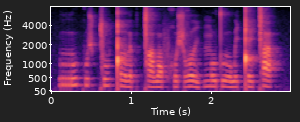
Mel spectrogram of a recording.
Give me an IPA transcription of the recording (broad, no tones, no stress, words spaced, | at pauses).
rukuʃ ǀuǃɤ lœkǀaðˤœfχʷœʃ ʁʷi | ŋʷɤtʷɛo̯ weǃeǀa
